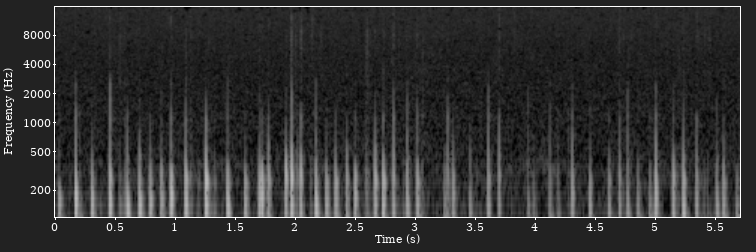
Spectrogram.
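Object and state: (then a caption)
Cork trivet. Medium acrylic nails tap and scratch on a round, flat, solid cork trivet board. A rapid, uneven string of dull, low, muffled thumps follows, each dying almost instantly with no ring. Faint soft scraping sits between the taps.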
